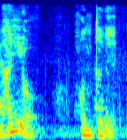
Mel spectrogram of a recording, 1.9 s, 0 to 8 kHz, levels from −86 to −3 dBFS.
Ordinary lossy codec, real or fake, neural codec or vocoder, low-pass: none; fake; vocoder, 44.1 kHz, 128 mel bands every 256 samples, BigVGAN v2; 7.2 kHz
